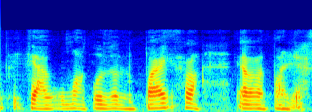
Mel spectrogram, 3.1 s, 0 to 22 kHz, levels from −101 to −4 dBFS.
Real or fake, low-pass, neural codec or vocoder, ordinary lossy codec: fake; 7.2 kHz; codec, 44.1 kHz, 2.6 kbps, SNAC; none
